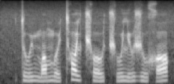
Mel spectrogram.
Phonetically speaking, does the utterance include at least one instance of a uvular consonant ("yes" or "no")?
no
